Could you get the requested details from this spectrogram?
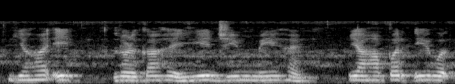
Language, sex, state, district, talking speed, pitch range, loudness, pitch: Hindi, female, Maharashtra, Gondia, 145 wpm, 190-205 Hz, -14 LUFS, 195 Hz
